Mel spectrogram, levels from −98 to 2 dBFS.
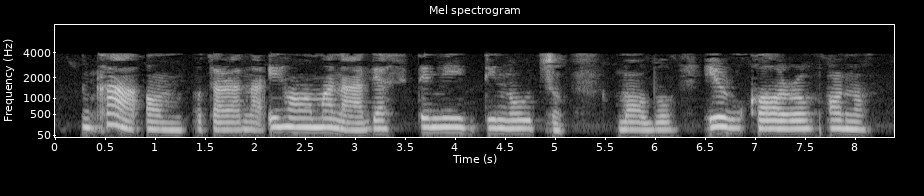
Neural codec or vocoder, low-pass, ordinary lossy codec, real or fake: none; 7.2 kHz; AAC, 16 kbps; real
